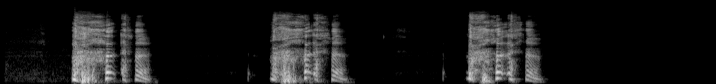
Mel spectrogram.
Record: three_cough_length: 7.2 s
three_cough_amplitude: 32627
three_cough_signal_mean_std_ratio: 0.36
survey_phase: beta (2021-08-13 to 2022-03-07)
age: 45-64
gender: Male
wearing_mask: 'No'
symptom_none: true
smoker_status: Never smoked
respiratory_condition_asthma: false
respiratory_condition_other: false
recruitment_source: REACT
submission_delay: 3 days
covid_test_result: Negative
covid_test_method: RT-qPCR
influenza_a_test_result: Negative
influenza_b_test_result: Negative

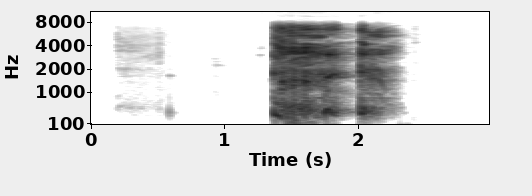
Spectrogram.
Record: cough_length: 3.0 s
cough_amplitude: 29798
cough_signal_mean_std_ratio: 0.37
survey_phase: beta (2021-08-13 to 2022-03-07)
age: 18-44
gender: Female
wearing_mask: 'No'
symptom_cough_any: true
symptom_new_continuous_cough: true
symptom_runny_or_blocked_nose: true
symptom_shortness_of_breath: true
symptom_sore_throat: true
symptom_fatigue: true
symptom_fever_high_temperature: true
symptom_headache: true
symptom_change_to_sense_of_smell_or_taste: true
symptom_other: true
symptom_onset: 2 days
smoker_status: Never smoked
respiratory_condition_asthma: false
respiratory_condition_other: false
recruitment_source: Test and Trace
submission_delay: 2 days
covid_test_result: Positive
covid_test_method: RT-qPCR
covid_ct_value: 30.2
covid_ct_gene: ORF1ab gene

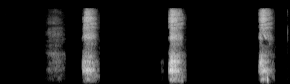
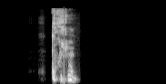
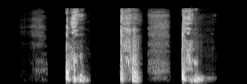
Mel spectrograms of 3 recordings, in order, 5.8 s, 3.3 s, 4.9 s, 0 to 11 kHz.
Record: exhalation_length: 5.8 s
exhalation_amplitude: 21319
exhalation_signal_mean_std_ratio: 0.25
cough_length: 3.3 s
cough_amplitude: 25691
cough_signal_mean_std_ratio: 0.26
three_cough_length: 4.9 s
three_cough_amplitude: 26771
three_cough_signal_mean_std_ratio: 0.34
survey_phase: beta (2021-08-13 to 2022-03-07)
age: 45-64
gender: Male
wearing_mask: 'No'
symptom_diarrhoea: true
symptom_headache: true
smoker_status: Ex-smoker
respiratory_condition_asthma: false
respiratory_condition_other: false
recruitment_source: REACT
submission_delay: 1 day
covid_test_result: Negative
covid_test_method: RT-qPCR
influenza_a_test_result: Negative
influenza_b_test_result: Negative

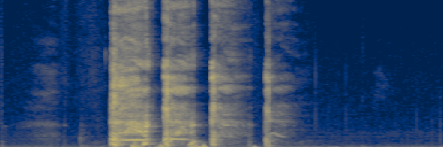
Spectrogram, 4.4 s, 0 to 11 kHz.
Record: cough_length: 4.4 s
cough_amplitude: 4449
cough_signal_mean_std_ratio: 0.39
survey_phase: alpha (2021-03-01 to 2021-08-12)
age: 45-64
gender: Female
wearing_mask: 'No'
symptom_cough_any: true
symptom_shortness_of_breath: true
symptom_fatigue: true
symptom_fever_high_temperature: true
symptom_headache: true
symptom_change_to_sense_of_smell_or_taste: true
symptom_loss_of_taste: true
symptom_onset: 2 days
smoker_status: Never smoked
respiratory_condition_asthma: false
respiratory_condition_other: false
recruitment_source: Test and Trace
submission_delay: 2 days
covid_test_result: Positive
covid_test_method: RT-qPCR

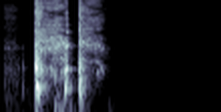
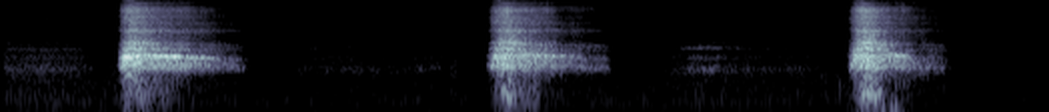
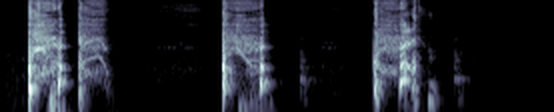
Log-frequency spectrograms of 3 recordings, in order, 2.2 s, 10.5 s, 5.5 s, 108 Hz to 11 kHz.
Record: cough_length: 2.2 s
cough_amplitude: 32768
cough_signal_mean_std_ratio: 0.28
exhalation_length: 10.5 s
exhalation_amplitude: 21748
exhalation_signal_mean_std_ratio: 0.34
three_cough_length: 5.5 s
three_cough_amplitude: 32768
three_cough_signal_mean_std_ratio: 0.31
survey_phase: beta (2021-08-13 to 2022-03-07)
age: 45-64
gender: Female
wearing_mask: 'No'
symptom_none: true
smoker_status: Never smoked
respiratory_condition_asthma: false
respiratory_condition_other: false
recruitment_source: Test and Trace
submission_delay: 2 days
covid_test_result: Negative
covid_test_method: RT-qPCR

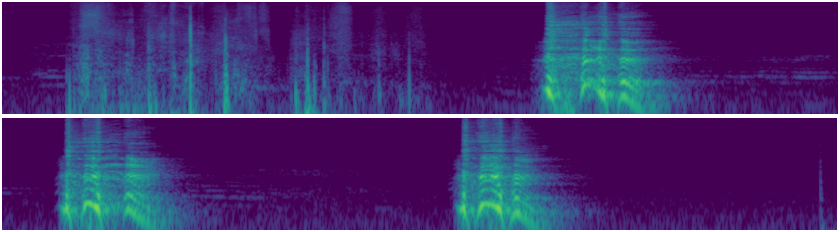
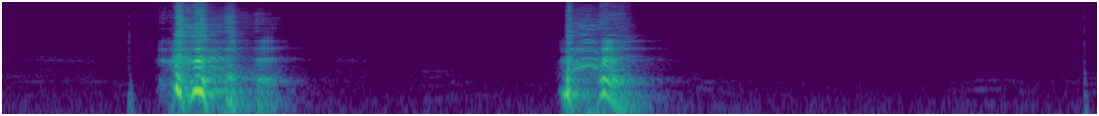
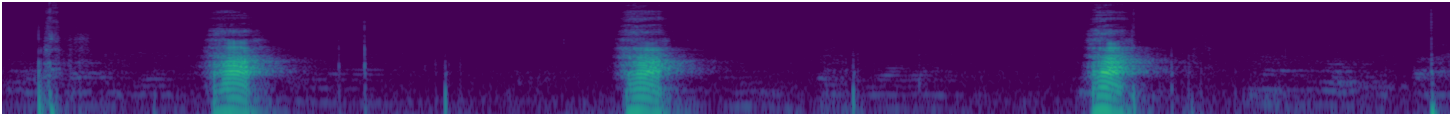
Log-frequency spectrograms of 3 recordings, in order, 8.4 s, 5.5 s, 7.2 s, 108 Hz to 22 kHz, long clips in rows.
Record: three_cough_length: 8.4 s
three_cough_amplitude: 4892
three_cough_signal_mean_std_ratio: 0.3
cough_length: 5.5 s
cough_amplitude: 7100
cough_signal_mean_std_ratio: 0.21
exhalation_length: 7.2 s
exhalation_amplitude: 1613
exhalation_signal_mean_std_ratio: 0.26
survey_phase: alpha (2021-03-01 to 2021-08-12)
age: 45-64
gender: Male
wearing_mask: 'No'
symptom_none: true
smoker_status: Never smoked
respiratory_condition_asthma: false
respiratory_condition_other: false
recruitment_source: REACT
submission_delay: 1 day
covid_test_result: Negative
covid_test_method: RT-qPCR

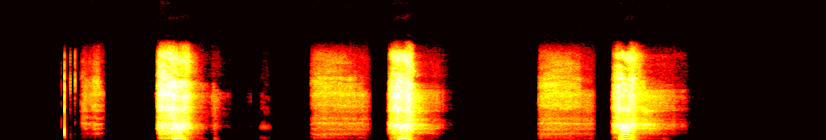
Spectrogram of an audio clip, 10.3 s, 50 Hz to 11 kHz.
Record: exhalation_length: 10.3 s
exhalation_amplitude: 26696
exhalation_signal_mean_std_ratio: 0.26
survey_phase: beta (2021-08-13 to 2022-03-07)
age: 45-64
gender: Male
wearing_mask: 'No'
symptom_cough_any: true
symptom_onset: 3 days
smoker_status: Ex-smoker
respiratory_condition_asthma: false
respiratory_condition_other: false
recruitment_source: Test and Trace
submission_delay: 2 days
covid_test_result: Negative
covid_test_method: RT-qPCR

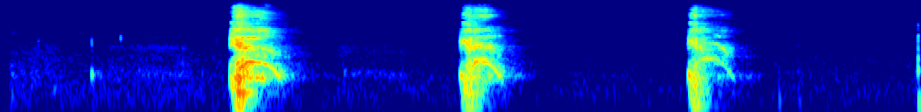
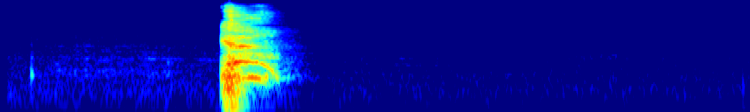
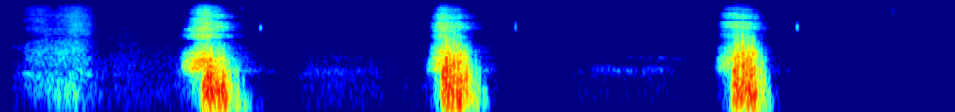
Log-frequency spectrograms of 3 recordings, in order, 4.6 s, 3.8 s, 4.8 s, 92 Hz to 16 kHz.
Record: three_cough_length: 4.6 s
three_cough_amplitude: 21170
three_cough_signal_mean_std_ratio: 0.24
cough_length: 3.8 s
cough_amplitude: 29984
cough_signal_mean_std_ratio: 0.19
exhalation_length: 4.8 s
exhalation_amplitude: 32767
exhalation_signal_mean_std_ratio: 0.25
survey_phase: beta (2021-08-13 to 2022-03-07)
age: 18-44
gender: Female
wearing_mask: 'No'
symptom_cough_any: true
symptom_runny_or_blocked_nose: true
symptom_change_to_sense_of_smell_or_taste: true
smoker_status: Never smoked
respiratory_condition_asthma: false
respiratory_condition_other: false
recruitment_source: Test and Trace
submission_delay: 2 days
covid_test_result: Positive
covid_test_method: ePCR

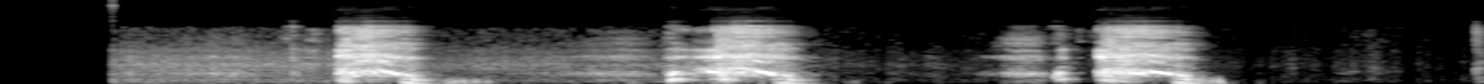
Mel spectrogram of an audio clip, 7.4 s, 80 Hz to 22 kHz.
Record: three_cough_length: 7.4 s
three_cough_amplitude: 32767
three_cough_signal_mean_std_ratio: 0.41
survey_phase: alpha (2021-03-01 to 2021-08-12)
age: 65+
gender: Male
wearing_mask: 'No'
symptom_fatigue: true
symptom_headache: true
smoker_status: Never smoked
respiratory_condition_asthma: false
respiratory_condition_other: false
recruitment_source: Test and Trace
submission_delay: 3 days
covid_test_result: Positive
covid_test_method: RT-qPCR
covid_ct_value: 13.8
covid_ct_gene: ORF1ab gene
covid_ct_mean: 14.8
covid_viral_load: 14000000 copies/ml
covid_viral_load_category: High viral load (>1M copies/ml)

